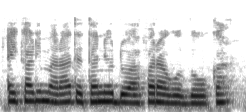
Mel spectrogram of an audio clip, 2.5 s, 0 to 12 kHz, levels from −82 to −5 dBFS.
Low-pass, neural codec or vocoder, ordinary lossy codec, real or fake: 7.2 kHz; none; none; real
